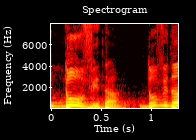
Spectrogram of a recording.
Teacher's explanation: dúvida não é a última é a antepenúltima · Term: proparoxítonas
